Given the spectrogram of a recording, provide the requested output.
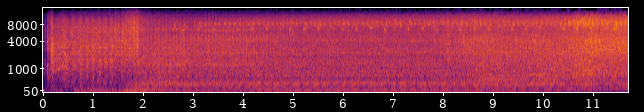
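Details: Mitsubishi, cold start after sitting 3 weeks at about 8°C, after fixing fuel pressure loss that had caused 3-second cranks and a rough idle; short crank, catches within about two seconds, steady even cold idle, healthy start.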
